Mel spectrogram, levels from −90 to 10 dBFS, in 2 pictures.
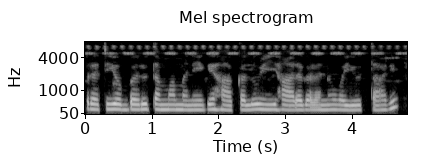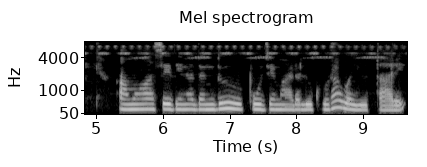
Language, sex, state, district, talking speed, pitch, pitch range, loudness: Kannada, female, Karnataka, Bijapur, 80 wpm, 210 Hz, 195-215 Hz, -19 LUFS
